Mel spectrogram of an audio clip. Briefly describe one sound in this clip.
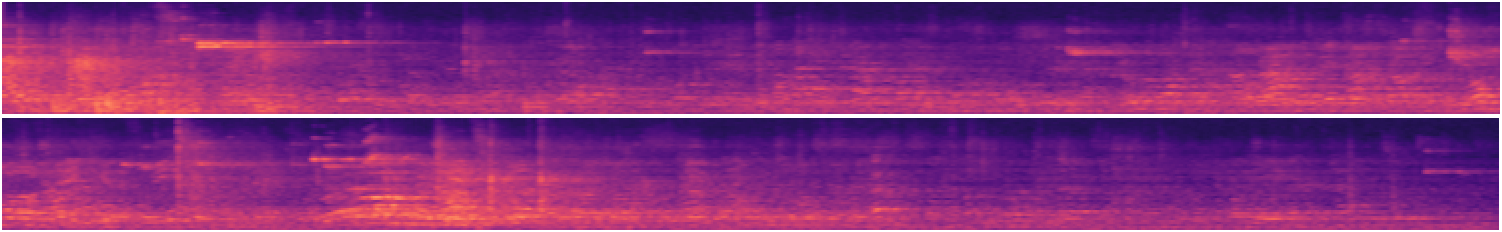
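Shoes squeak on the court floor.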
